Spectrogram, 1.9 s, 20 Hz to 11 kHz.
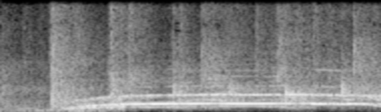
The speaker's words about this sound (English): Now, I recently turned 40. You guys can clap now.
